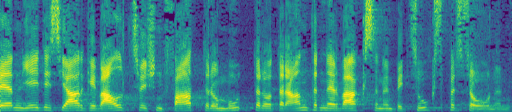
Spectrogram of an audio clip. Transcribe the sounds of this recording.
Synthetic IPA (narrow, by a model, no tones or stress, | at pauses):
ɛːɐdn̩jeːdəsjaːɐɡevalt̚t͡sv̥ɪʃn̩faːtəɾʊntmʊtəɾoːdəɾʔandəʁənɛʁvaksənənbet͡suːkspʰɛɐzoːnə̰n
